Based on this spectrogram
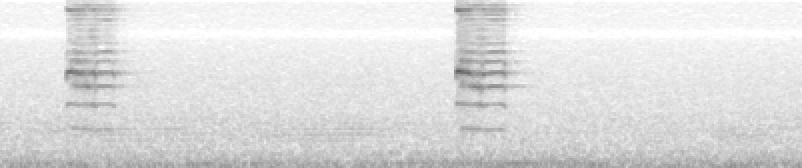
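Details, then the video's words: Two loud, rasping, harmonic calls from a blue jay close to the microphone, about three seconds apart, while it waits for a peanut. Quiet background between them. "Amazing Blue Jay Calls - Up Close and Loud"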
